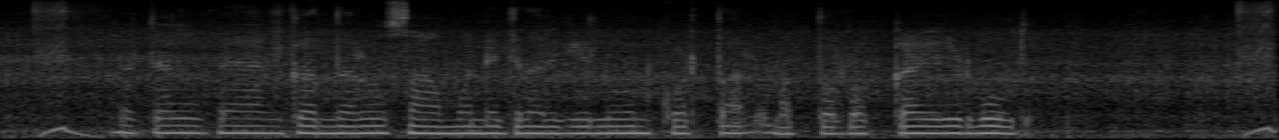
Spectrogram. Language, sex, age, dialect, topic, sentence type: Kannada, female, 46-50, Northeastern, banking, statement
